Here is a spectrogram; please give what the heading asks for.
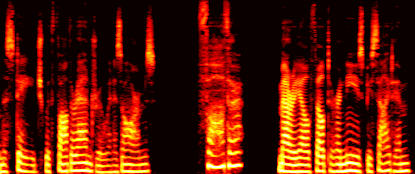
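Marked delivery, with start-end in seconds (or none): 2.9-3.6 high-pitched, distressed question; anxious cry. A narrator's reading. Marielle reaches the wounded priest, anxious cry. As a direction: call out to him, pitched high.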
